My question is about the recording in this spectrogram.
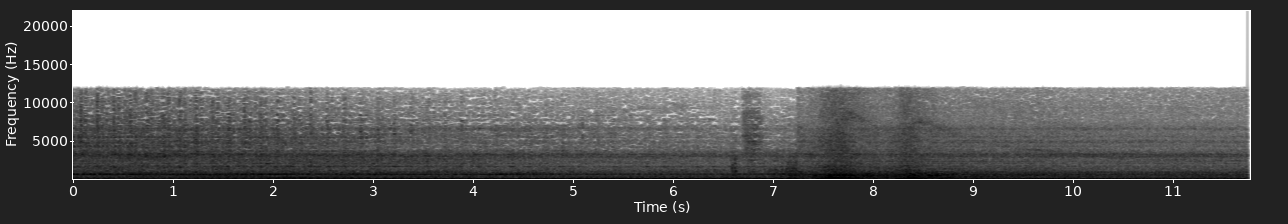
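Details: Stock 2012 Mercedes E550 4matic, M278 4.7 twin-turbo V8, cold start after 5h parked: idle with light fast metallic flutter in exhaust from wastegate flap fluttering due to faulty linkage.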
